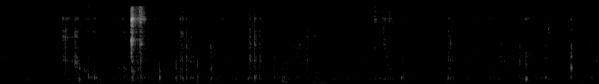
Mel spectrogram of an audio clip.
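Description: Close-miked chewing of a mouthful of lentil chili: scattered small crunches and wet mouth clicks, with one sharper click a little over a second in.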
